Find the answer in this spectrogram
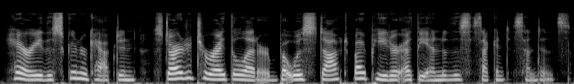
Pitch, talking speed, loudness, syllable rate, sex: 220 Hz, 220 wpm, -17 LUFS, 6.1 syllables/s, female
